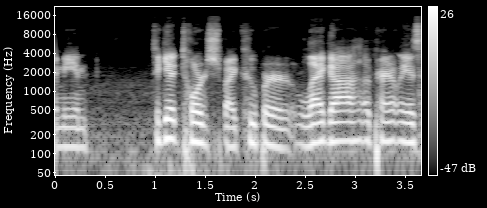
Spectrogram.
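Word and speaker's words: Cooper Legas: that but I mean to get torched by Cooper legga apparently is how you pronounce it I've been saying Legos for two years and so as every other broadcast I've ever heard but I guess it's Cooper Lega I gotta eat some Crow um because I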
